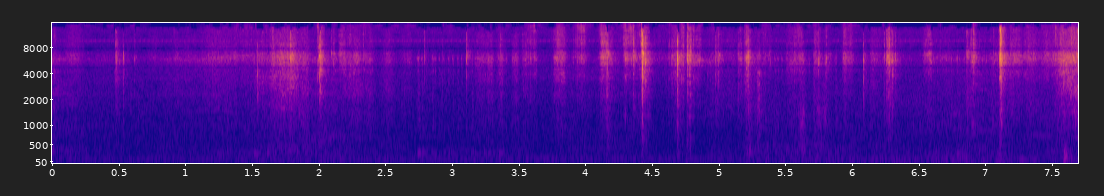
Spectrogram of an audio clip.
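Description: Scissors snip through mummy candy bars in a string of short, crisp cuts, irregular in rhythm and close up, with light rustling of wrappers between the snips and no voices.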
